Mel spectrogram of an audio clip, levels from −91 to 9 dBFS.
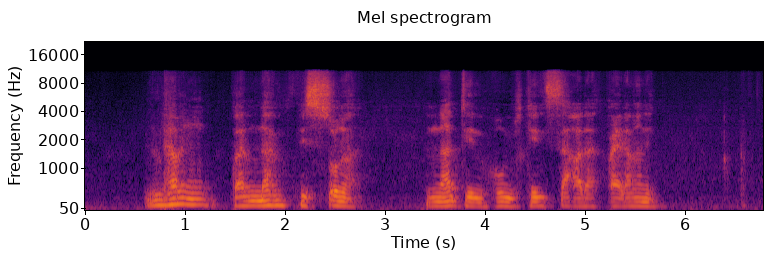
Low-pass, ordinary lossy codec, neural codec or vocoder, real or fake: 10.8 kHz; AAC, 64 kbps; codec, 16 kHz in and 24 kHz out, 0.6 kbps, FocalCodec, streaming, 2048 codes; fake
